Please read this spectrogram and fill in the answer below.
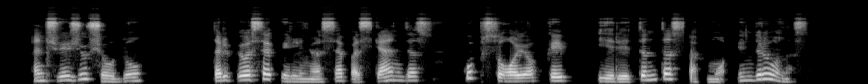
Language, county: Lithuanian, Alytus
